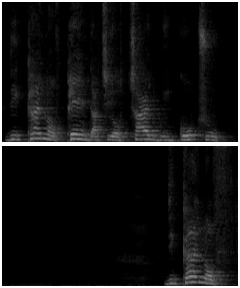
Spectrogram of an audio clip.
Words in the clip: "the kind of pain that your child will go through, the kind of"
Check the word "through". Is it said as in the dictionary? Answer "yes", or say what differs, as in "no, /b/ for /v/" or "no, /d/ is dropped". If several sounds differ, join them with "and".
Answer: no, /t/ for /θ/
